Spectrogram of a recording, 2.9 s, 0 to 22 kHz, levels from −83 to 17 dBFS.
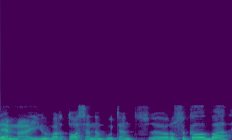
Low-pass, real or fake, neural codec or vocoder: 5.4 kHz; fake; codec, 16 kHz, 4 kbps, FunCodec, trained on LibriTTS, 50 frames a second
